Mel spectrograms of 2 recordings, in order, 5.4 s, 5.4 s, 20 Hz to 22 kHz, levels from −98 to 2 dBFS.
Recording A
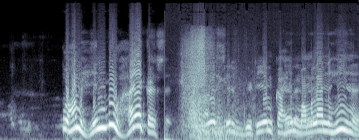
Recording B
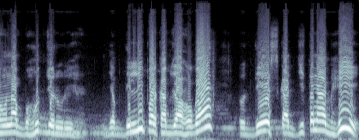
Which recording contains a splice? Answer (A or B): A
